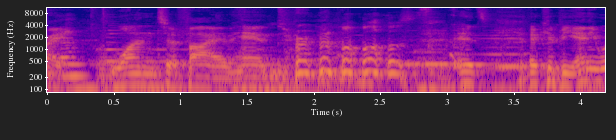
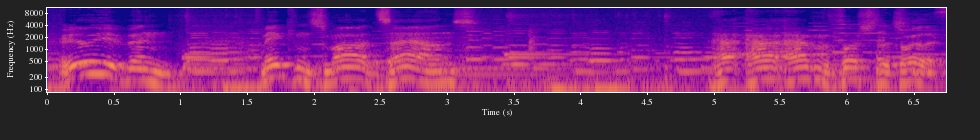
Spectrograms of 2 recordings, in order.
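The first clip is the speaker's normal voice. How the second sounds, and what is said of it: Put-on Southern accent. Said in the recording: “you hear in a southern accent”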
